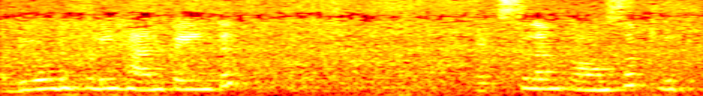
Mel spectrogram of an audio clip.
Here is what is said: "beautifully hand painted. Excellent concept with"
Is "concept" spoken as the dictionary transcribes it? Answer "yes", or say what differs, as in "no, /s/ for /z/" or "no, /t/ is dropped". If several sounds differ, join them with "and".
yes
